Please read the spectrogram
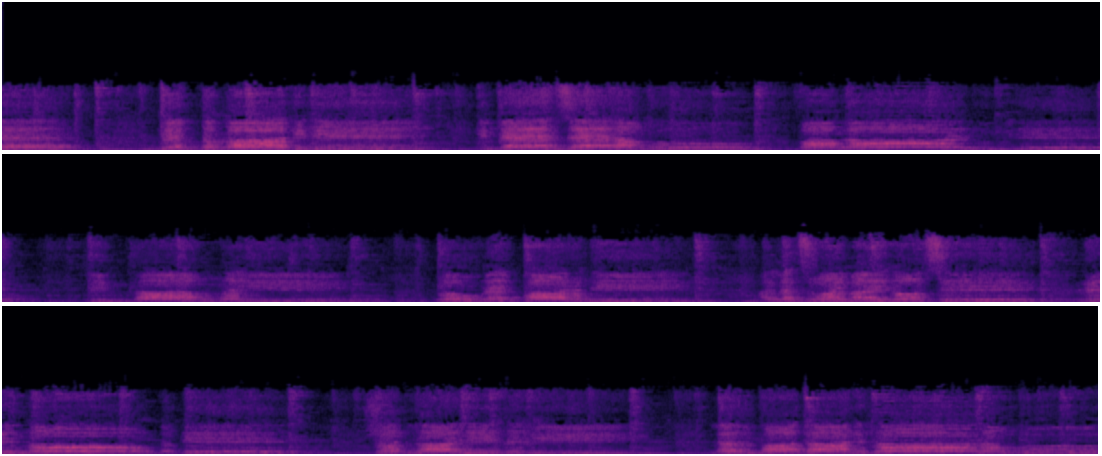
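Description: Mixed-voice choir singing a gospel hymn in Mizo in parts, the sung phrases swelling and falling every few seconds, with an acoustic guitar accompanying.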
